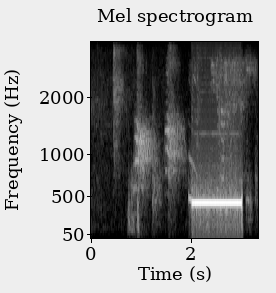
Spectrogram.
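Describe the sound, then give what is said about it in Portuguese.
A failed phone call ends in a single steady electronic beep lasting about a second. Brief voices and small sounds come just before the tone. “Tá dando ligação, falhou.”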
